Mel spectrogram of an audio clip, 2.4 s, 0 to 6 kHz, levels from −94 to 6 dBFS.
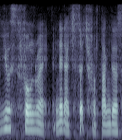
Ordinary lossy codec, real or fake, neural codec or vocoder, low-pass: MP3, 48 kbps; real; none; 5.4 kHz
